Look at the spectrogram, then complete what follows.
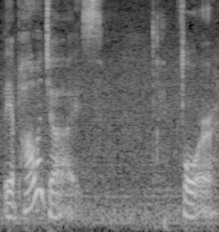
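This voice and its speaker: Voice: mid-range voice, huge pitch swings, slow pace, a little mellow. A person casually recalling past events in a hesitant, conversational way. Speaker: event emcee recalling ceremonies. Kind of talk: casual recollection. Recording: clearly noisy background.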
